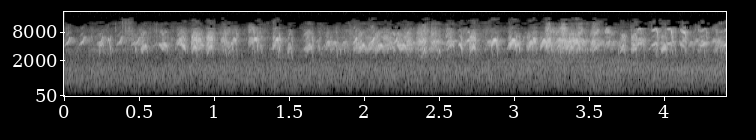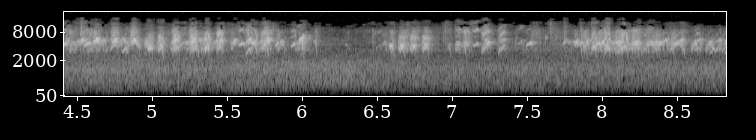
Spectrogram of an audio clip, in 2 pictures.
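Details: Vinous-throated parrotbill, called baepsae in Korean: a dense run of high, thin chattering chips that overlap almost without pause across the clip, over a steady hiss of background noise.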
